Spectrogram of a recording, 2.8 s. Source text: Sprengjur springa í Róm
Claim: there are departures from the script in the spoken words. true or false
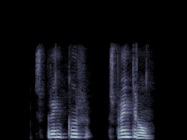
true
